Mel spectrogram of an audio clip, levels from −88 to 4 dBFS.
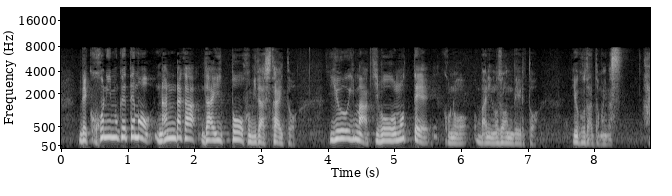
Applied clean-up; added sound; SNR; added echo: none; none; none; none.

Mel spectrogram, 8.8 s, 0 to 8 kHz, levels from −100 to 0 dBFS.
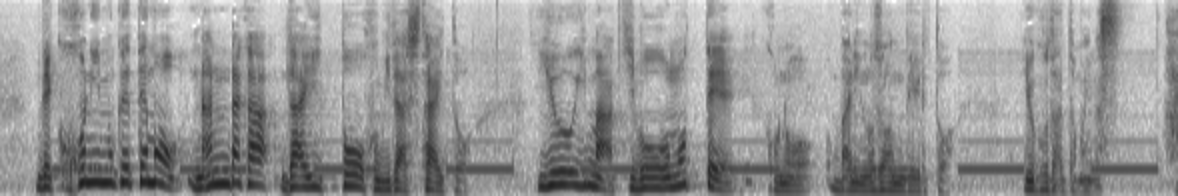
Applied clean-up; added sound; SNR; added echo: none; Telephone; 16 dB; none.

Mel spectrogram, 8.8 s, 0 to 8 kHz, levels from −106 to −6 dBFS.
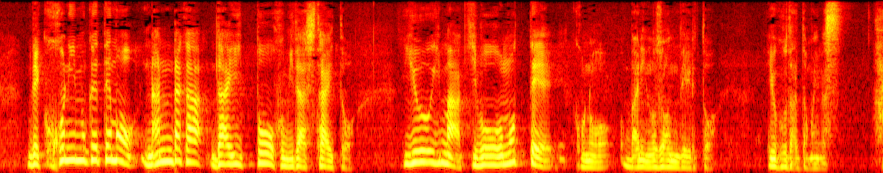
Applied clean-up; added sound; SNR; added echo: neural mask model Resemble Enhance denoiser.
